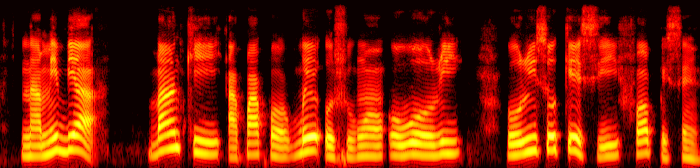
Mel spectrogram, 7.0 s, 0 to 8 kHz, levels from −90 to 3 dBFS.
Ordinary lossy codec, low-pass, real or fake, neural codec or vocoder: none; 7.2 kHz; fake; codec, 16 kHz, 16 kbps, FunCodec, trained on Chinese and English, 50 frames a second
